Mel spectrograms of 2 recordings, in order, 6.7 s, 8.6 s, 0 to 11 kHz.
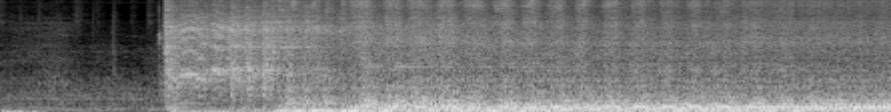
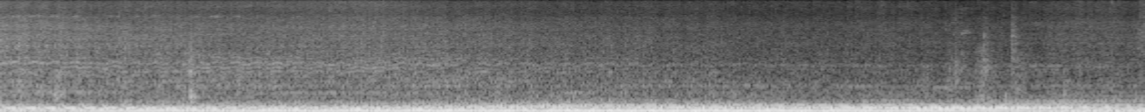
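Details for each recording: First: K5 Blazer with 5.3 LS, cold morning start after overnight sit, following intake gasket replacement for hard starting: long crank before firing, then a loping, uneven idle like a big cam, which it does not have; hard start persists, cause unknown. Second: K5 Blazer with 5.3 LS V8, started on a cold night after intake gasket replacement for a morning hard start: deep, even rumble with smooth pulse, no stumble or ticking, then shut off; normal running.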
